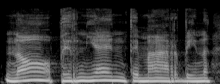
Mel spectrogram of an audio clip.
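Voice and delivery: flute it sweetly and slowly; overdone soothing lilt; fluting. A narrator's reading. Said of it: "zufolò Trillian".

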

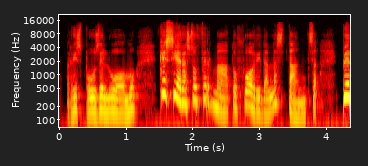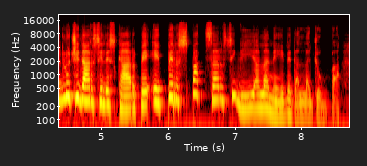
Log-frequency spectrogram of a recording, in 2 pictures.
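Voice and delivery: ordinary delivery, nothing marked

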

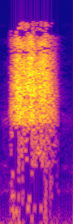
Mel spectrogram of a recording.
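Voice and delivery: sharp, voiceless hushing sound; urgent shush. A narrator's reading. Tom hears a noise and silences his friend, urgent shush. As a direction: hush your friend sharply.

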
